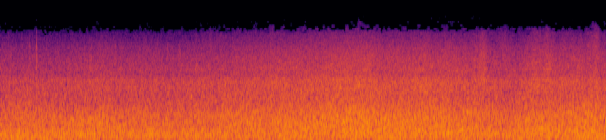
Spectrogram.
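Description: Steady rush of ocean surf in a coastal sea cave, mixed with wind.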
